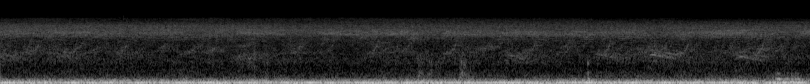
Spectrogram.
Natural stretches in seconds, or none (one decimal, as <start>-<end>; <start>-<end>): 0.0-2.0; 3.7-8.1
